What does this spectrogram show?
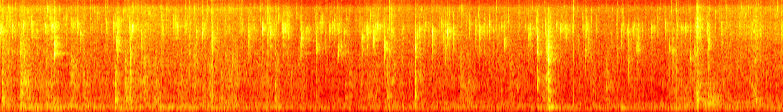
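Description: Freshly added sliced shallots and garlic sizzling in hot cooking oil in a wok, a steady hiss full of irregular crackles and pops as the moisture fries out.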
